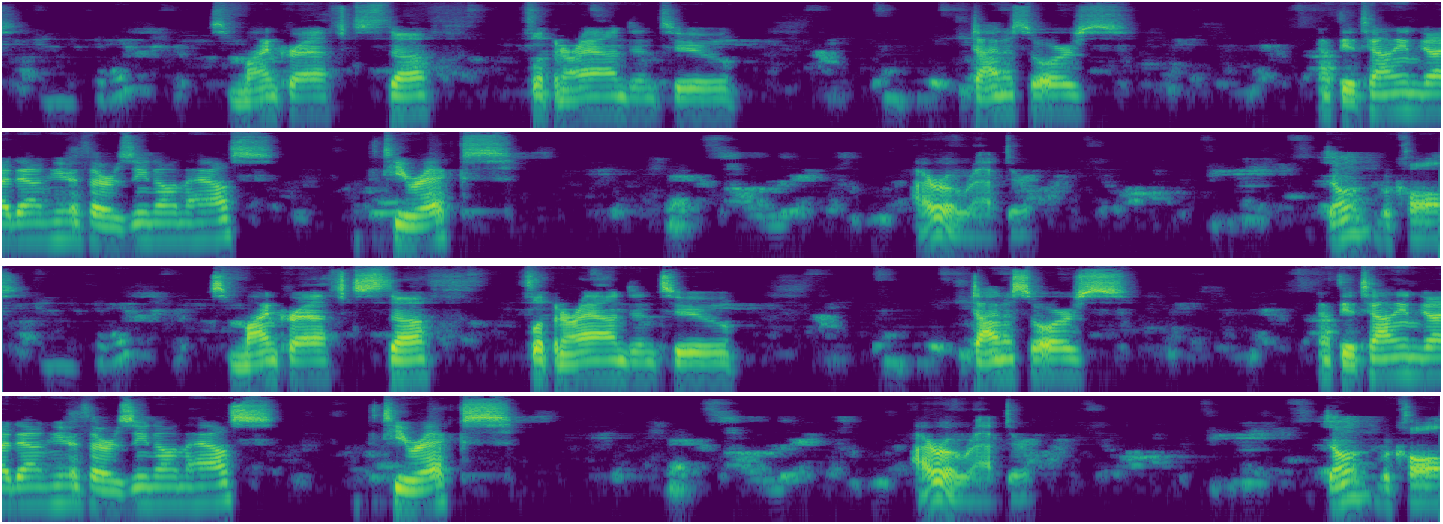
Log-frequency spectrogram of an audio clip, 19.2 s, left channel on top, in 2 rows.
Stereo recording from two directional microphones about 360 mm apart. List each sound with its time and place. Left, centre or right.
1.4 s speech: centre
3.9 s speech: centre
6.4 s speech: centre
8.7 s speech: centre
15.6 s speech: centre
18.3 s speech: centre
